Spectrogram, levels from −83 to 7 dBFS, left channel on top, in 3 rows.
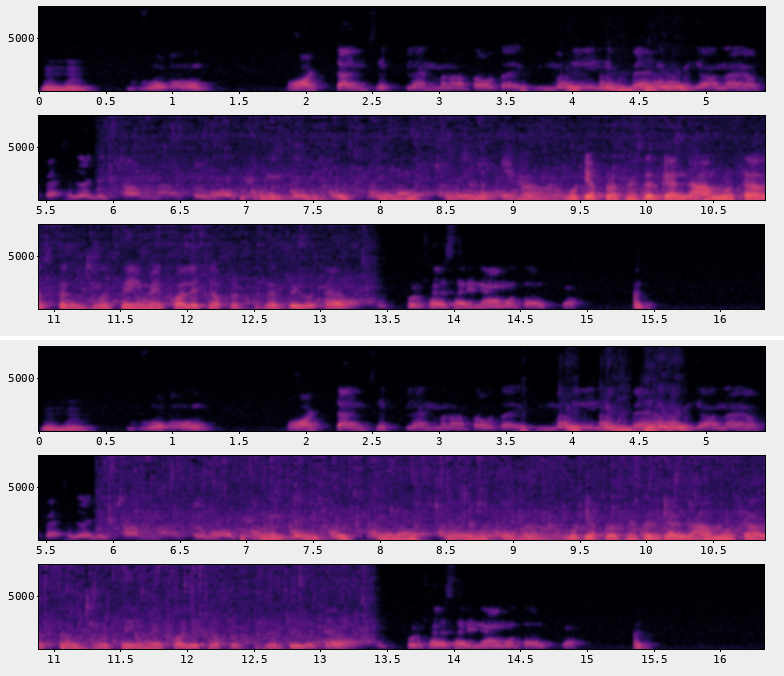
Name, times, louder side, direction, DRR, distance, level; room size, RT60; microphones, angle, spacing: voice 1, 0.0-0.4 9.0-13.3 15.3-15.4, left 3 dB, 40° left, 0.5 m, -29 dB
voice 2, 0.7-1.3 1.9-7.6 7.9-9.0 10.5-10.6 12.9-14.9, left 1 dB, 10° left, 0.7 m, -38 dB
sound 1, 3.6-4.9 6.9-9.2 10.0-10.5 11.1-11.2, right 2 dB, 50° right, 0.7 m, -31 dB
sound 2, 5.9-13.4, right 3 dB, 30° right, 2.0 m, -45 dB
17.0 x 8.0 x 2.2 m
head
